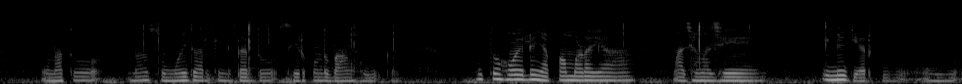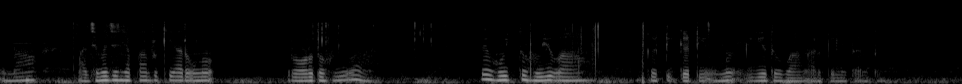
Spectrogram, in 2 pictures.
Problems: background sounds at intervals, low volume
